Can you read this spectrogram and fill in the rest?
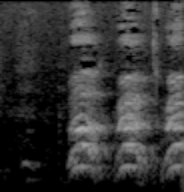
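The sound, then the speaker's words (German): A person imitates a dog barking as a test: three quick, yappy woofs in a row, clear, following a brief quiet moment. No other talking. “Und weil der Hund immer sehr weit entfernt ist, äh, wäre das super, wenn du einfach, wenn der Hund gefragt ist, deinen besten Hund gibst.”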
